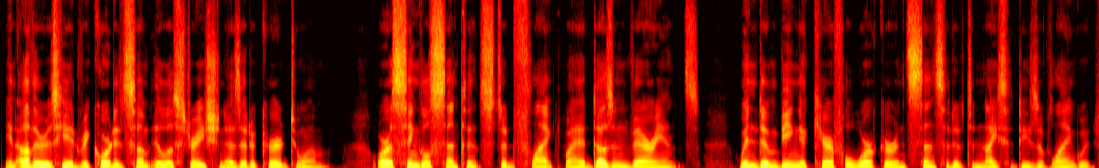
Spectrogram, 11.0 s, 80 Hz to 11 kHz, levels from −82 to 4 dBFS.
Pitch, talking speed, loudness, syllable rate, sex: 145 Hz, 175 wpm, -20 LUFS, 5.7 syllables/s, male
